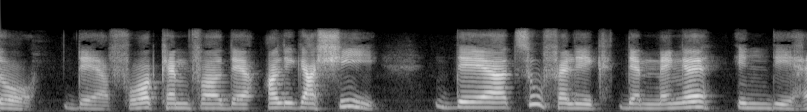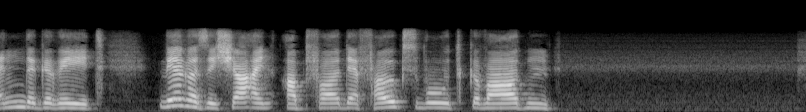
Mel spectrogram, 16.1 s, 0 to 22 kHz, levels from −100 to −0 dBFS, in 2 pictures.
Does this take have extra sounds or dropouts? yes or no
no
